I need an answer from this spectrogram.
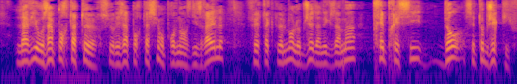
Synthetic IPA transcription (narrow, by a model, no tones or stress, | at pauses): laviozɛ̃pɔʁt̪at̪œːʁsyʁlezɛ̃pɔʁt̪asjɔ̃ɑ̃pχɔvnɑ̃sd̪izʁaɛl | fɛt̪akt̪ɥɛlmɑ̃lɔbʒɛd̪ɛ̃nɛɡzamɛ̃ | t̪χɛpχesi | d̪ɑ̃sɛt̪ɔbʒɛk̚t̪if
